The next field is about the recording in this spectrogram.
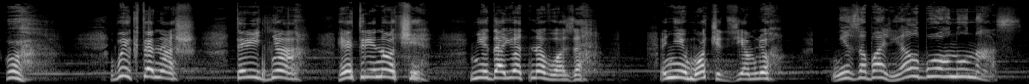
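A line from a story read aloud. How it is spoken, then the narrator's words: Shouted. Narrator (Russian): закричали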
